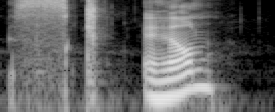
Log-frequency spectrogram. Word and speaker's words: skxawng: So, like, the word scown? But remember, scown means moron, but it's scown. It's like, because I write it down, it's pronounced, it's spelled S-K-X. – Yes. – S-K-X-A-W-N-G. But the K-X is a a click sound.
